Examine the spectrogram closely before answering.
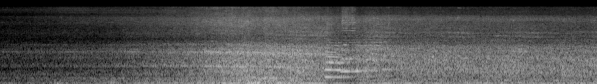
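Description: Electric freight locomotive and its container wagons passing close by. The rush of wheels on rail builds over the first two seconds and then holds steady. A brief horn note sounds about halfway through.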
